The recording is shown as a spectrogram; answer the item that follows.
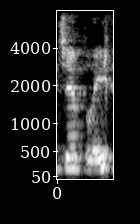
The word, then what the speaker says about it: Ghibli: So I think that's actually where they got the name Ghibli from. But because of the Japanese pronunciation, they've always been calling it Ghibli. So it's like honestly, both is fine.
